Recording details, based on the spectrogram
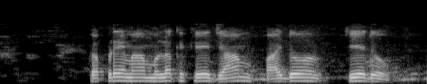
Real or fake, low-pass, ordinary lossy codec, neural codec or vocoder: real; 7.2 kHz; Opus, 16 kbps; none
